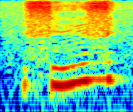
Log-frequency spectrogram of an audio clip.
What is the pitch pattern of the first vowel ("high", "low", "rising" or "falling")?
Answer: rising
